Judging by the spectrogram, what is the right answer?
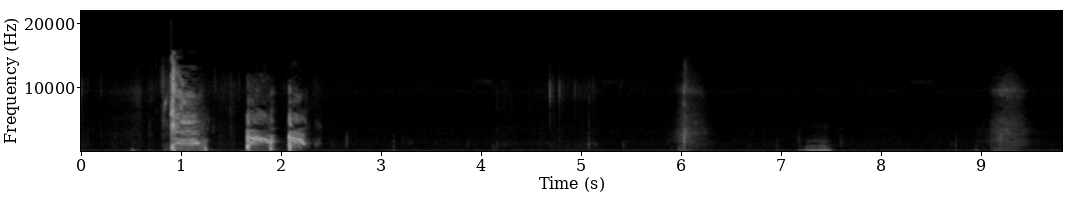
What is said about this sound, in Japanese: ね、ごめんなさい、咳が。で、咳が出てしまった。ちょっと、病み上がりなのでごめんなさい。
